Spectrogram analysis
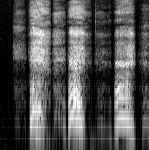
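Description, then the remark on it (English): Heavy, effortful panting from a person doing yoga after moving into downward dog: a string of about five strained, voiced breaths in an uneven rhythm, each tinged with a groan or sigh, with no talking. “You've got me panting like a dog.”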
